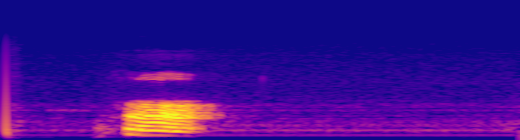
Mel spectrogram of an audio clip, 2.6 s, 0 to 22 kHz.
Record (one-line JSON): {"exhalation_length": "2.6 s", "exhalation_amplitude": 3377, "exhalation_signal_mean_std_ratio": 0.32, "survey_phase": "beta (2021-08-13 to 2022-03-07)", "age": "45-64", "gender": "Male", "wearing_mask": "No", "symptom_none": true, "smoker_status": "Ex-smoker", "respiratory_condition_asthma": false, "respiratory_condition_other": false, "recruitment_source": "REACT", "submission_delay": "1 day", "covid_test_result": "Negative", "covid_test_method": "RT-qPCR"}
